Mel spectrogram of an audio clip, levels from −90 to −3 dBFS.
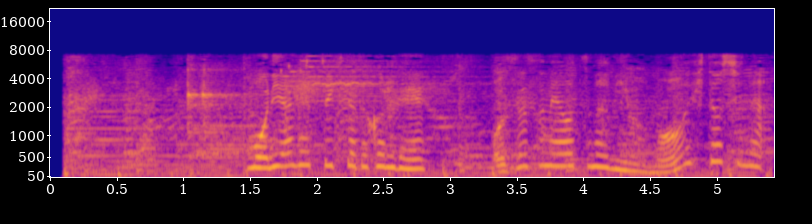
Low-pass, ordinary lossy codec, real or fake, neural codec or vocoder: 7.2 kHz; none; real; none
